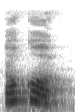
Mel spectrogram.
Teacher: Fonem ini mempunyai dua macam realisasi, yaitu yang pertama direalisasikan sebagai bunyi O tengah atas belakang bundar apabila berada pada silabel terbuka seperti pada kata toko.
